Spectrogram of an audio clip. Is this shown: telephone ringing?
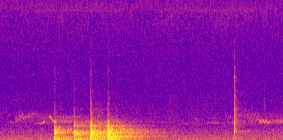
no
